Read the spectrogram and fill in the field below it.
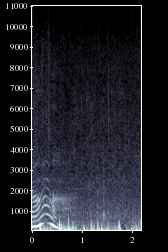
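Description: Horse hooves clip-clopping in an uneven walking rhythm on firm ground, close by, while someone talks over them and a horse briefly whinnies.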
